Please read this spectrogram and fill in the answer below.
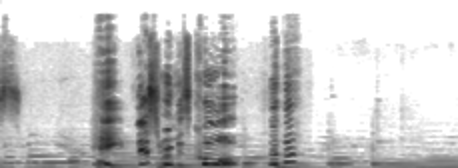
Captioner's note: laughs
